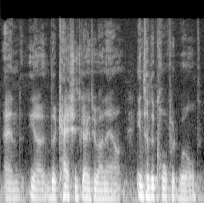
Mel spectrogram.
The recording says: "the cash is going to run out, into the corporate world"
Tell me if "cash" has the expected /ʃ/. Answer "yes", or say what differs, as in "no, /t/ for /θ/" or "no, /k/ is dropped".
yes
